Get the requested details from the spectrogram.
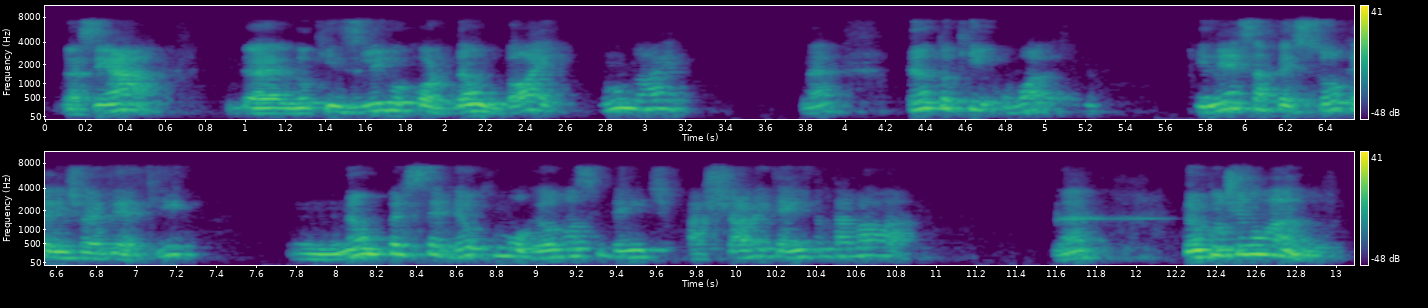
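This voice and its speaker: A man's voice: fairly high pitch, animated, a little fast, long pauses, a little mellow, a little hiss or hum. Brazilian man lecturing in a roomy hall. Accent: Brazilian Portuguese. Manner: casual storytelling, often ends phrases with a tag question; acts out the dialogue he reports. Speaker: lecturer at a Spiritist group. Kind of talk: conversational lecture. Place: meeting room with an audience. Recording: roomy, distant, dull lo-fi sound.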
